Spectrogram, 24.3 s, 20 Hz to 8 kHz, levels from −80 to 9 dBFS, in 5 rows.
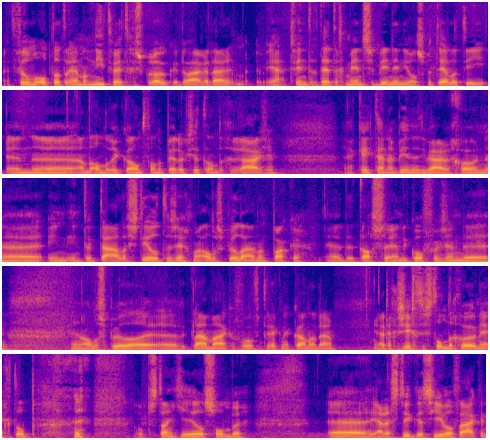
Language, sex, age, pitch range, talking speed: Dutch, male, 30-49, 85-100 Hz, 230 wpm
